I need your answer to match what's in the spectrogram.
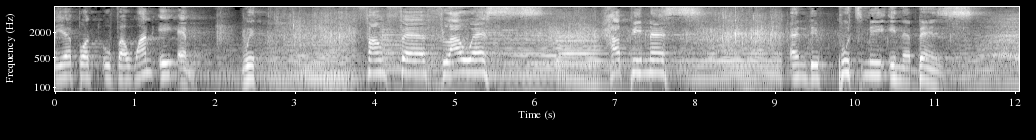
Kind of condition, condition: setting, large echoing room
